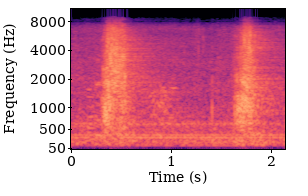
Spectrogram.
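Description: Two short swishing noise bursts, a little over a second apart, over a faint steady hum.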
